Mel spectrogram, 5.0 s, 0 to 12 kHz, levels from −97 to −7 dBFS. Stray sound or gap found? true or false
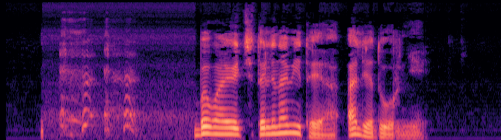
true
